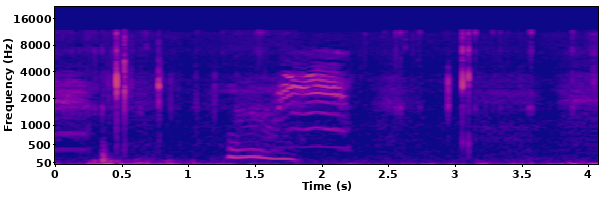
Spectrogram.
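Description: A domestic cat meows once, about two seconds in, while waiting to be fed. A few sharp clicks and knocks come about half a second in and again near three seconds.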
